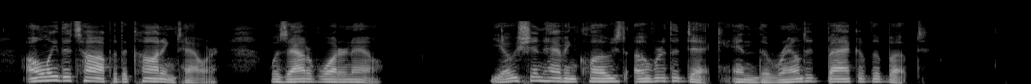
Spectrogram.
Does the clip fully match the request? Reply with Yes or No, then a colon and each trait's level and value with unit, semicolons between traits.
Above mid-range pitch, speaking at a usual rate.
No: low, 130 Hz; average, 150 wpm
